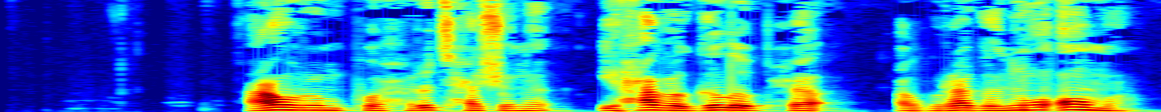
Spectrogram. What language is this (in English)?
Abkhazian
